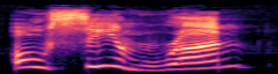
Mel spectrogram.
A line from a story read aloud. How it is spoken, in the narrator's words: cried the boy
